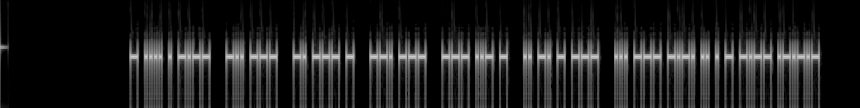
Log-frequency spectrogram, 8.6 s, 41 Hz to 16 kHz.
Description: Morse code, heard as a keyed tone, about 53 wpm, 700 Hz. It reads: THEY DO NOT GO OUT INTO SOCIETY.
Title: Sentences from Top 700 Words 50wpm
